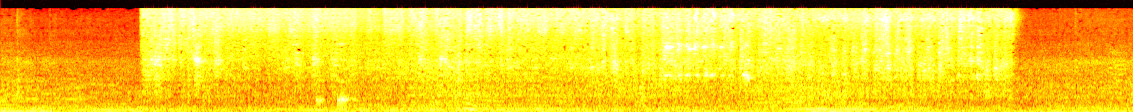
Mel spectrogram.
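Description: High-pressure spray hissing steadily, starting suddenly about a second and a half in and cutting off near the end, over a low engine rumble.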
